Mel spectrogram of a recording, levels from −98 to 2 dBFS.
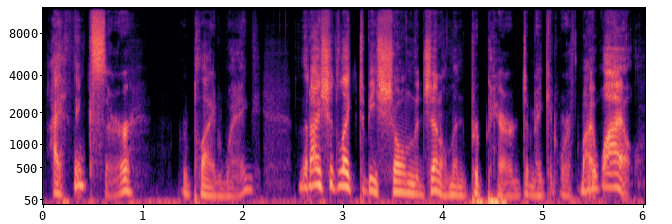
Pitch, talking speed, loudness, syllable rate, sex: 135 Hz, 210 wpm, -20 LUFS, 5.3 syllables/s, male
